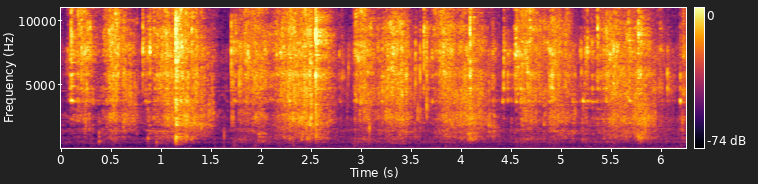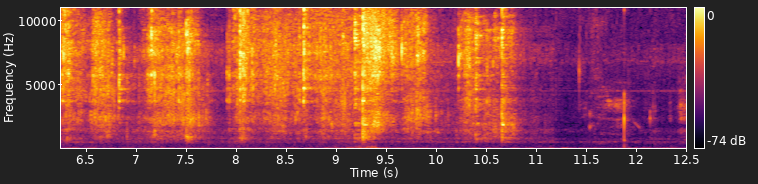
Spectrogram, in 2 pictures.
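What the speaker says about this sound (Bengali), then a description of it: "এই আলু দিয়ে আমি পরিমাণ মতো দিয়ে দিচ্ছি নুন, দিয়ে আমি একটু মেখে নিচ্ছি" Potatoes with salt are mixed by hand in a pan, giving quiet, irregular scraping and rustling strokes with a few small clinks, heard close and faint.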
